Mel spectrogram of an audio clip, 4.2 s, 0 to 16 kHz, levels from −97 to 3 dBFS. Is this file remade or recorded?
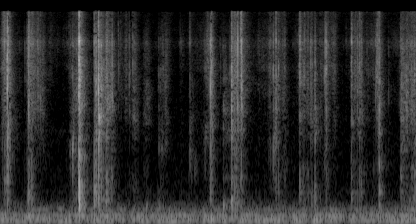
recorded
